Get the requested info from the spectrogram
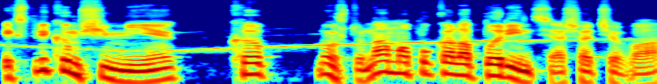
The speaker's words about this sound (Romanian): În primul rând, nu știu dacă se aude salvarea de aici, de pe fundal. Dacă nu se aude, înseamnă că microfonul ăsta e top.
